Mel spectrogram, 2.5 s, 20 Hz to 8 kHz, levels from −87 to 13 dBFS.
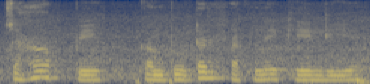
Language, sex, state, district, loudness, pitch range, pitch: Hindi, male, Chhattisgarh, Raipur, -16 LUFS, 130-150 Hz, 135 Hz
